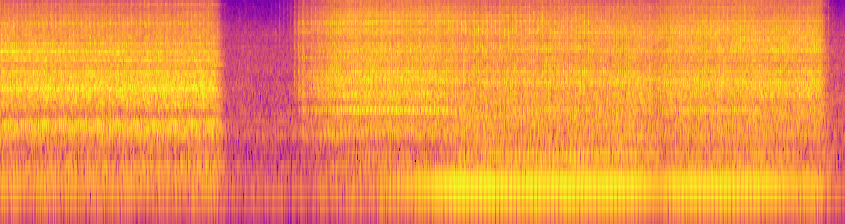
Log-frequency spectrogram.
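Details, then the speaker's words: Woodturning an ash cross-grain box. A rough scraping cut with a steady low hum underneath, which is tool chatter from taking too heavy a cut. The fix is to reduce the amount removed, giving a clean cut. "So you hear that humming sound. I'll reduce the amount that I'm taking off."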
